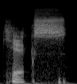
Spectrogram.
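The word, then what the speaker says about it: Qix: So this is Kicks, and I've always pronounced it Kicks.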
